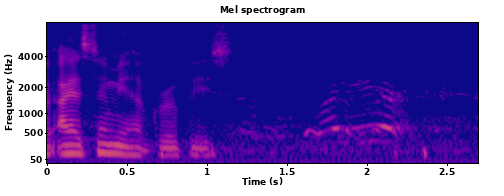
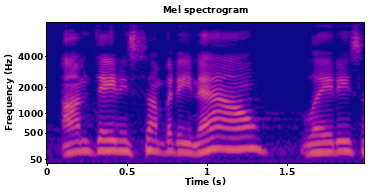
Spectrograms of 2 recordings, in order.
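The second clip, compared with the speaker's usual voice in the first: ordinary delivery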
